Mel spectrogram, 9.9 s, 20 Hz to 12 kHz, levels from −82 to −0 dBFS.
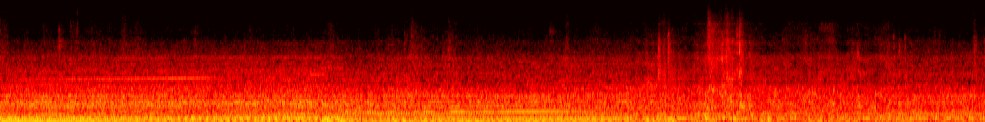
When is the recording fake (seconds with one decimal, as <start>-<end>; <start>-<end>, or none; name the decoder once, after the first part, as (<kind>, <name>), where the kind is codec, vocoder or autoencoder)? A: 6.3-8.9 (codec, HILCodec)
